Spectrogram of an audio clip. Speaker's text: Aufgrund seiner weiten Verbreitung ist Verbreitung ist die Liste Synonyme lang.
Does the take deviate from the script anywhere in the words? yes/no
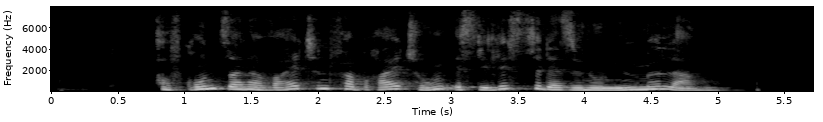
yes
